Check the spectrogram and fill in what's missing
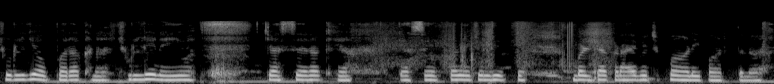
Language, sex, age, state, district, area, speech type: Dogri, female, 30-45, Jammu and Kashmir, Udhampur, rural, spontaneous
